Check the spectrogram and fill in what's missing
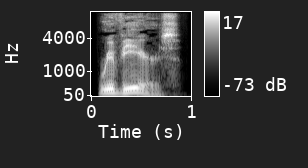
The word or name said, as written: reveres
